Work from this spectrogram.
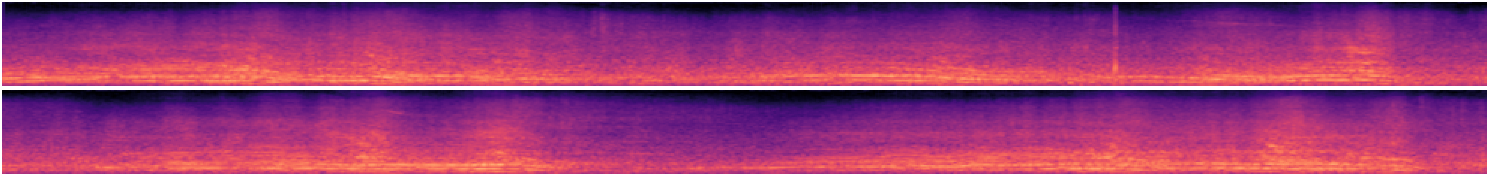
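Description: Sprint race cars from the All Star Circuit of Champions lapping the track at Fremont, Ohio, engines swelling and fading in repeated passes as they roar through the turns, loud and close with tire noise between waves.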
